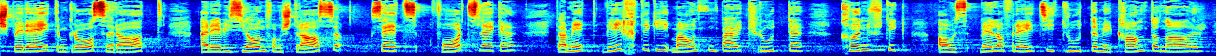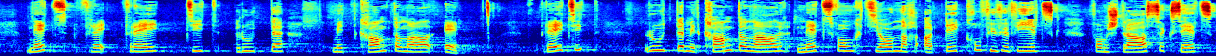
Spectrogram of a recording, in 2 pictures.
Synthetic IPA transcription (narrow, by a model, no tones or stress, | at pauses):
ɪʃb̥ɛɾaɪtɪmɡɾoːsəɾaːt | əɾɛvisjoːnfɔmʃtɾɑːsə | ksɛt͡s | foːɾt͡slɛɡə | d̥ɑmɪtʋɪχtɪɡimaʊntn̩baɾkrutəkʰʏnftɪɡ̥ | ɑwsʋɛlofɾɛɪt͡sitrutəmɪt̚kʰɑntonɑːləɾ | nɛt͡s | fɾɛɪt͡sitrutə | mɪtkʰɑnt̪onɑl | frɛɪt͡sit | rutəmɪtkʰɑnt̪onɑːləɾnɛt͡sfʊŋkt͡sjoːnːɑχɑɾtɪkʰl̩fyfəfiːɾt͡sk | fɔmʃtɾɑːsəksɛt͡s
